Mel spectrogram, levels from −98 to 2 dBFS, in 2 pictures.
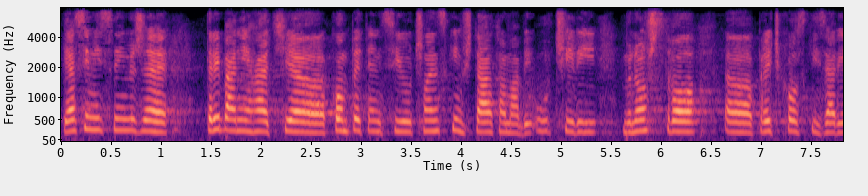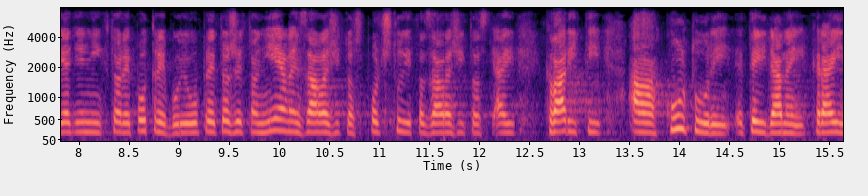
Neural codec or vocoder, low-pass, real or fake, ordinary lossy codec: vocoder, 44.1 kHz, 80 mel bands, Vocos; 7.2 kHz; fake; Opus, 32 kbps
